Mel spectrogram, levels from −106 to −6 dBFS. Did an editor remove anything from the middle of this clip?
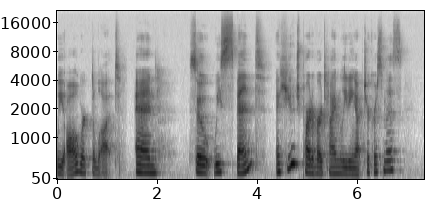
yes; 2 cuts; at 1.4 s, 4.3 s

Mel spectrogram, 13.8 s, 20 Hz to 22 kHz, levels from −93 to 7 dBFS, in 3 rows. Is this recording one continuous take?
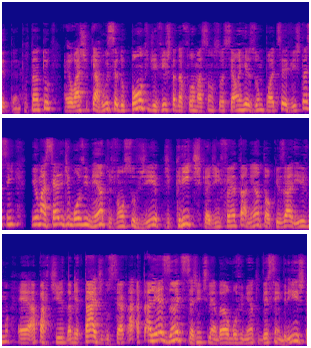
yes; 0 cuts

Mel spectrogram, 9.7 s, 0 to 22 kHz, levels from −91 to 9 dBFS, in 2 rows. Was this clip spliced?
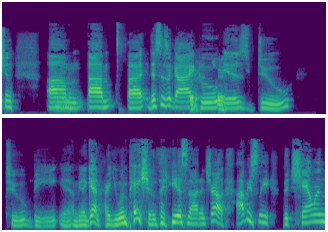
yes; 1 cut; at 1.3 s

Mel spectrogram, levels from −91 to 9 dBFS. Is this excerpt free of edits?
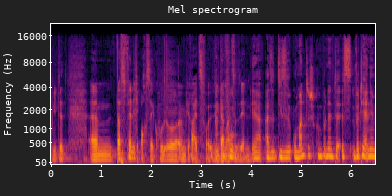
yes; 0 cuts

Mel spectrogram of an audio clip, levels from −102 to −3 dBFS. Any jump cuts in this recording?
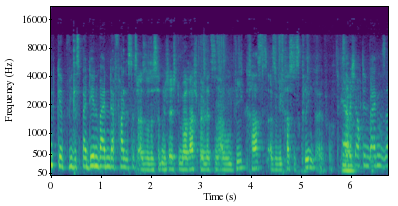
yes; 1 cut; at 1.7 s

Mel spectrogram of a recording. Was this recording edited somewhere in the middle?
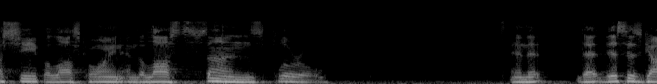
no; 0 cuts

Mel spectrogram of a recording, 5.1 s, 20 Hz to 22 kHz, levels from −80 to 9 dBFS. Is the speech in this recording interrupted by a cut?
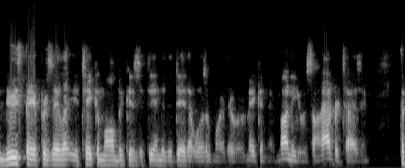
no; 0 cuts

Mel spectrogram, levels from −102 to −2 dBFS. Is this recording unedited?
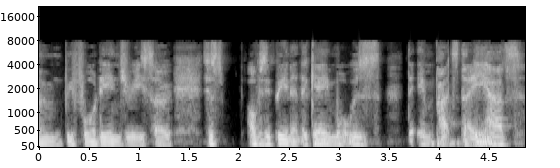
yes; 0 cuts

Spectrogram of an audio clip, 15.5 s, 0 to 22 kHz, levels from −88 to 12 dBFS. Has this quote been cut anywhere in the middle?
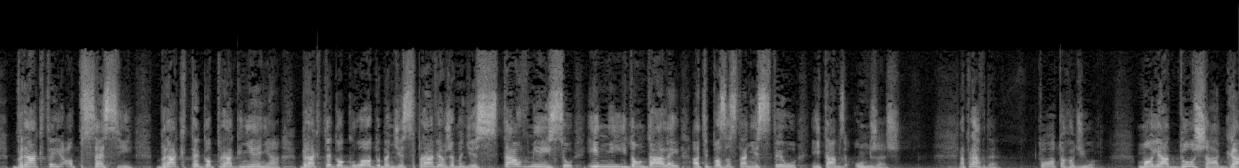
yes; 1 cut; at 12.0 s

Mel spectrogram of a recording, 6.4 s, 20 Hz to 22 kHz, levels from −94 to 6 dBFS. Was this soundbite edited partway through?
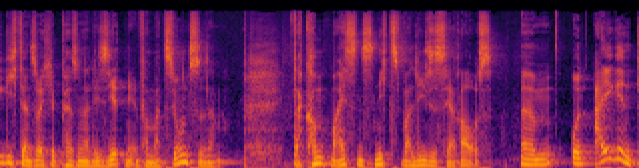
yes; 2 cuts; at 2.8 s, 5.1 s

